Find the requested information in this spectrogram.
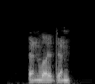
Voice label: "unladen", English; adjectives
